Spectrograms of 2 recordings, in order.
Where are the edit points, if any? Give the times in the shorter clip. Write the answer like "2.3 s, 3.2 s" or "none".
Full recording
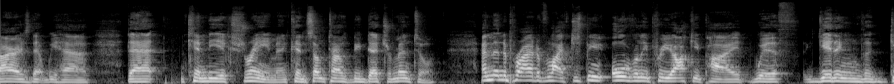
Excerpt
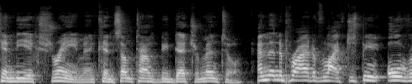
2.5 s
